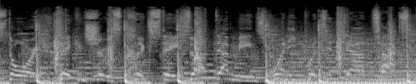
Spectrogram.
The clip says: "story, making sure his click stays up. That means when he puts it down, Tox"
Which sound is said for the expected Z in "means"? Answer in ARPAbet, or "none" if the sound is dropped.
Z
